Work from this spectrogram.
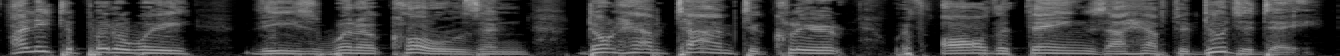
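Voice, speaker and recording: A man reads the lines of a storybook mom who is busy and let down. The delivery is firm and measured, in a mellow tone with little room sound. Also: on the high side, animated, no echo. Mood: disappointed. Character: busy, disappointed mother of a forgetful boy.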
